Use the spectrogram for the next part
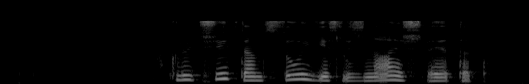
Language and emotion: Russian, sad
